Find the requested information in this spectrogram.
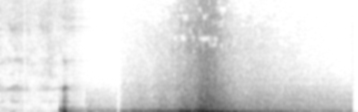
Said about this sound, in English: So let's bring her in. Get ready for the swoosh.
